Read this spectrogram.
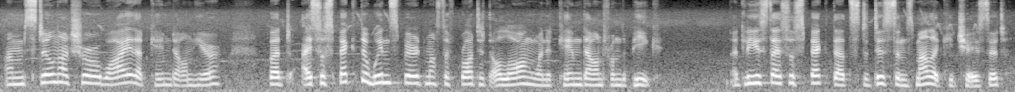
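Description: An actress playing a practical, slightly exasperated scholar-investigator in a fantasy audio drama, speaking in a dry, matter-of-fact manner with hesitant asides. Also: female voice, mid-range voice, moderate pace, darkish tone, lightly acted. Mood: methodical. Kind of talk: immersive fantasy audio drama, spoken journal.

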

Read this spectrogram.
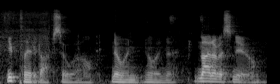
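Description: A man's voice: lowish voice, quick pace, husky. A man hosting a casual group chat in a jokey, encouraging way. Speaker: host and game master of an audio drama show.

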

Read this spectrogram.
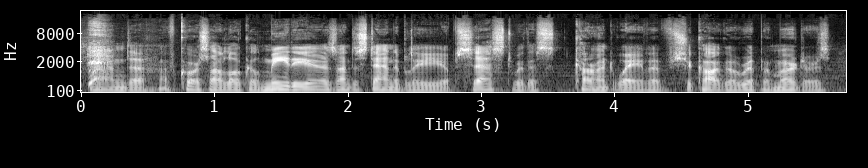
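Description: A man's voice: lowish voice, steady tone, fairly quick, a little hiss or hum, natural voice. An actor playing an articulate man who explains grim news in a scripted audio drama. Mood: matter-of-fact.

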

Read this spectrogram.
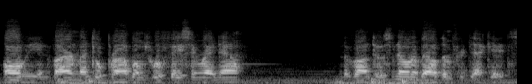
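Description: A sardonic, menacing hijacker. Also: male voice, on the low side, a little fast, husky, recorded from a distance, dull audio. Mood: earnest. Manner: calm, sardonic, persuasive, turning preachy. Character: smooth male eco-activist hijacker, menacing. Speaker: radio drama character.

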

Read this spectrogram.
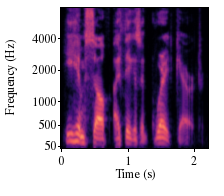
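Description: Male reviewer in conversation, lowish pitch, very dry sound. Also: expressive, a little fast, breathy edge, dry recording. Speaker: audiobook reviewer and podcast guest.

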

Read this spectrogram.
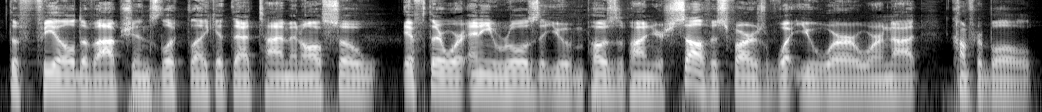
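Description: A man's voice: on the low side, little pitch movement, fairly quick, few pauses, a bit bright. Man asking long, careful interview questions. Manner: long, carefully built questions, short backchannels.

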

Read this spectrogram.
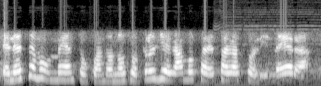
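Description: A woman's voice: sits high, a little fast. Woman on a tinny phone line. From Honduras. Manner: hesitant, filler-heavy telling with quoted dialogue. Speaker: radio call-in listener. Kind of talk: unscripted personal storytelling. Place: in a car while driving. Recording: tinny noisy phone call.

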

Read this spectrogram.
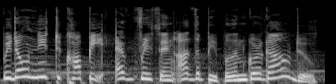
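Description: A woman's voice: high voice, big pitch swings, fast talker, a little mellow, voice pushed up. A woman reading the part of a practical, chiding wife in a short story, in a matter-of-fact way, over music. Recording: music behind.

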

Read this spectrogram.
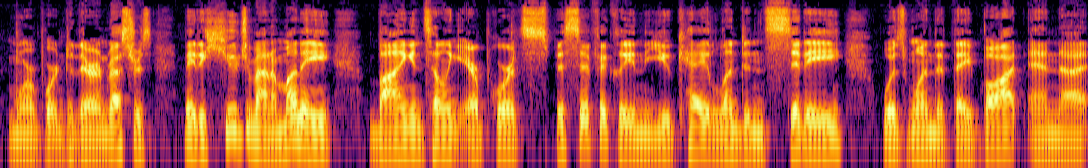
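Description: A man's voice: on the low side, fairly bright tone, no echo. A man hosting a business radio show, wordy and playful, with some hesitations, speaking in a studio. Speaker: radio host.

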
